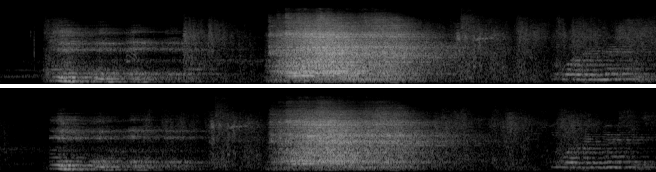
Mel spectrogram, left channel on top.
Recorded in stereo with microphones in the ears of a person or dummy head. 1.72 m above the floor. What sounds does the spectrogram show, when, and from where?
0.5 s laughter: 20° right (ahead or behind), 1.1 m
2.6 s a sliding door: 40° left (ahead or behind), 1.0 m
5.5 s a woman speaking: 20° right (ahead or behind), 1.7 m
